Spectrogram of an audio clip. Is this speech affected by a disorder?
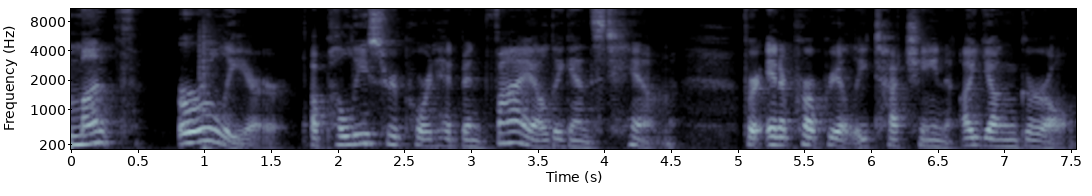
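No.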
